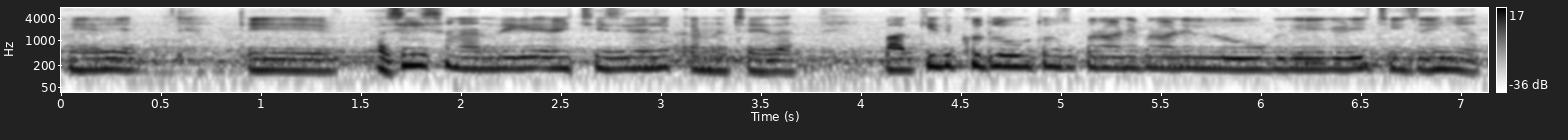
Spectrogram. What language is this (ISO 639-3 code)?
doi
